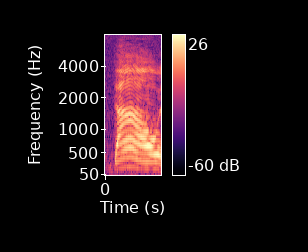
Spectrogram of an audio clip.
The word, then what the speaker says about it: Tao: a little bit he's a follower of Taoism Dow is spelled ta old you do not pronounce that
